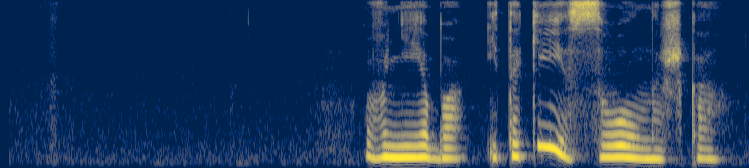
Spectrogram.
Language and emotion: Russian, positive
